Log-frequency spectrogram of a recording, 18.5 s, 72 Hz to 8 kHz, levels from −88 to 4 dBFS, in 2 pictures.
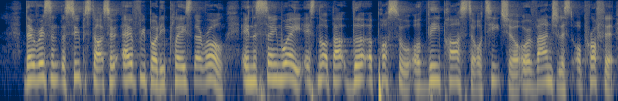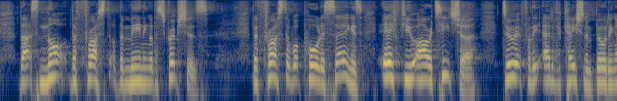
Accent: British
